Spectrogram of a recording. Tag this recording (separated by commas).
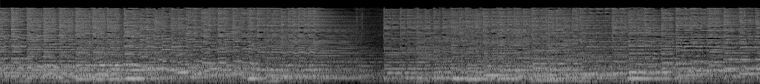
playing harpsichord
